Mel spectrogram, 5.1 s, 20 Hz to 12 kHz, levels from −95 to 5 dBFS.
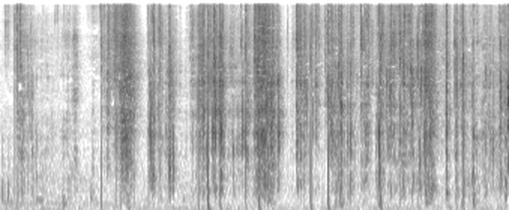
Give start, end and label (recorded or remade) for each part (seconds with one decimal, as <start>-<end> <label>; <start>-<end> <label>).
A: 0.0-0.8 remade; 0.8-1.7 recorded; 1.7-2.6 remade; 2.6-4.6 recorded; 4.6-5.1 remade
